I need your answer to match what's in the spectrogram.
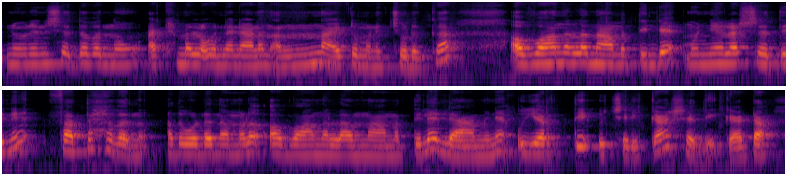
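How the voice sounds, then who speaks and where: A woman teaching an online Quran recitation class, patiently explaining each sound step by step and chanting sample verses slowly in between. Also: medium pitch, fairly even intonation, warm tone. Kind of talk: online tajweed lesson.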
